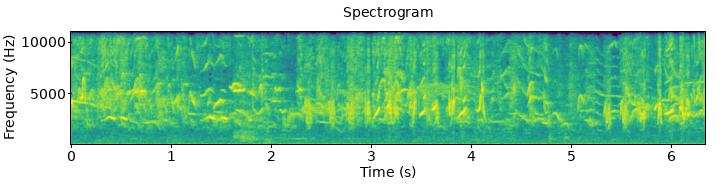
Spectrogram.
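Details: On GoPro, a Jampang Oriental magpie-robin sings a steady stream of high chattering phrases, bright whistles and scratchy notes, varied and almost unbroken.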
